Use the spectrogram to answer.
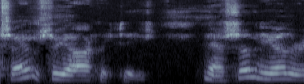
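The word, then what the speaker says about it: Theocritus: If we start up at the top here, Theocrates is the way it's pronounced. It looks like it would be Theocratus.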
